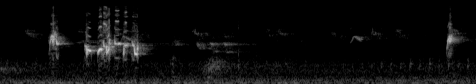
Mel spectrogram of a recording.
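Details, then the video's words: A rich, bubbly bulbul phrase of rapid chirped notes, then faint warbling and a final sharp single note. "اقوه تغريده بلبل تمر"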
